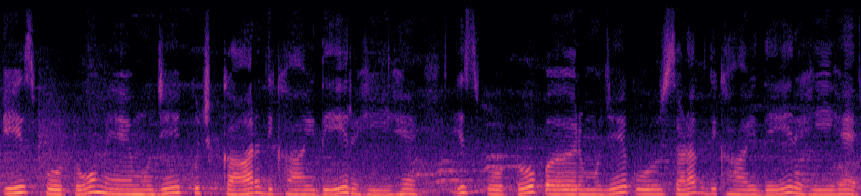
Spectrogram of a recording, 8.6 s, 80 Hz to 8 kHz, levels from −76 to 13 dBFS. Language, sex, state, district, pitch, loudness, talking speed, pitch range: Hindi, female, Madhya Pradesh, Umaria, 185 Hz, -16 LUFS, 140 wpm, 175-215 Hz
